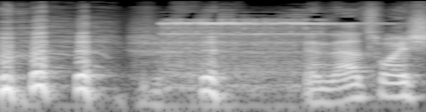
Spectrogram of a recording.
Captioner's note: phone rings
